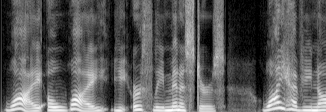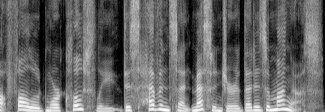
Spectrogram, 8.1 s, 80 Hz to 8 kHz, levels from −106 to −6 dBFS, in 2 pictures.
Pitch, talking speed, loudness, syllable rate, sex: 235 Hz, 155 wpm, -15 LUFS, 4.3 syllables/s, female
